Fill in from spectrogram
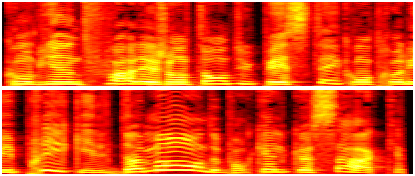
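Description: A man voicing a loud, worried working-class boatman's wife in an audiobook, chattering and fretful. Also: extremely high pitch, expressive, takes it slowly, dry recording, studio quality, voice pushed up, exaggerated voice. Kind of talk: audiobook character voice.

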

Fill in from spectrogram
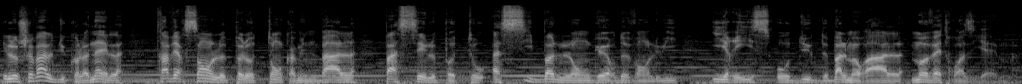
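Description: A man narrating a detective story in a calm, measured, dramatic audiobook style. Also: sits low. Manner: calm and measured, rising to excited shouts in the race scenes. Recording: music bed under the voice.

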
